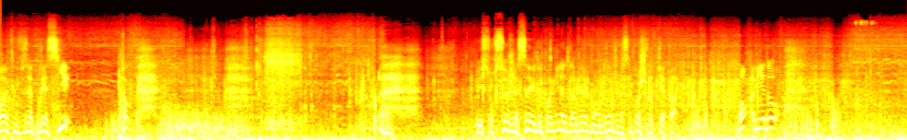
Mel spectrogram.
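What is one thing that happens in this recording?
Bicycle tyres rumble and crunch over dirt and gravel.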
